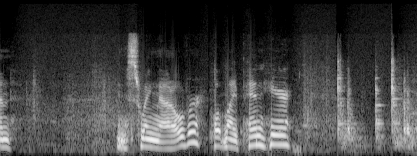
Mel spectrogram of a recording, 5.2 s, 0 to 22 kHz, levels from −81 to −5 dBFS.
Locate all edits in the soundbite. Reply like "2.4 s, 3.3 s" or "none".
2.6 s, 3.9 s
